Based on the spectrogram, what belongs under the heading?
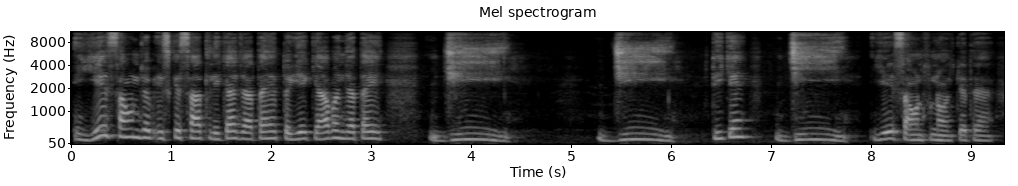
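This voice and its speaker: Woman teacher going over letter sounds, slow and low-ish, asks then answers herself. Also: warm tone. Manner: explains step by step, asks questions and answers them herself. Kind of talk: phonetics lesson.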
